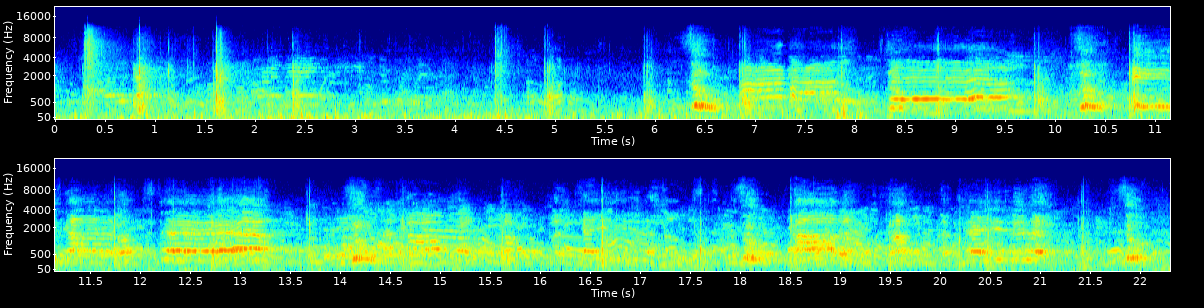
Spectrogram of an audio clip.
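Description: Feet stomp and hands clap in sharp beats on hard ground.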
